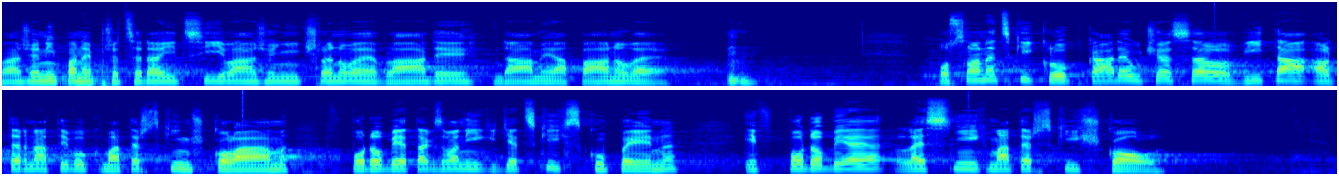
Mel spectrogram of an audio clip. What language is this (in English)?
Czech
